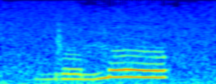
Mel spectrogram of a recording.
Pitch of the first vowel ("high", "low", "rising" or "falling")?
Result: low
